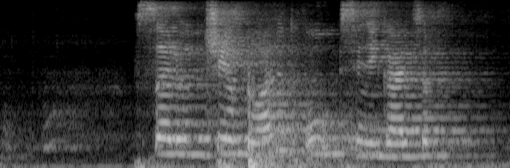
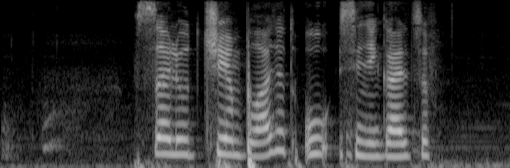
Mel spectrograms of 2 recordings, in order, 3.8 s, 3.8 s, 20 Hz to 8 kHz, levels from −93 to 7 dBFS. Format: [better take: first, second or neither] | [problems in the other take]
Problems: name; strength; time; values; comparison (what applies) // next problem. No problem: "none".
second | room echo; dies away in 1 s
